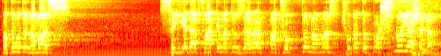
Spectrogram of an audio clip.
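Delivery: very loud, high-pitched exhortation; full-force preaching. Real, not acted. Preacher extols Fatima's night prayers, full-force preaching. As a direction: belt it out to the whole gathering.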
